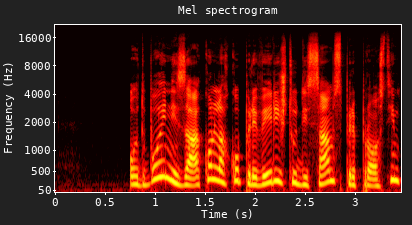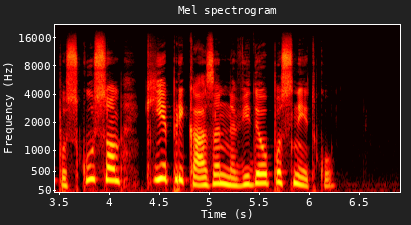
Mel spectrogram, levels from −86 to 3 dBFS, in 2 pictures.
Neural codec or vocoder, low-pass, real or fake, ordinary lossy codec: none; 19.8 kHz; real; none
